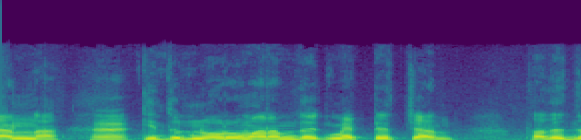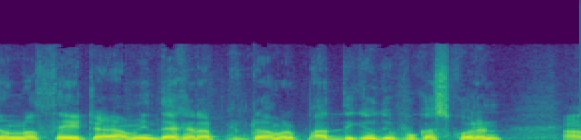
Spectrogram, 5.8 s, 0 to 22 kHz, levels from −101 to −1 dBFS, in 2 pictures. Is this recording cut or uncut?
uncut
